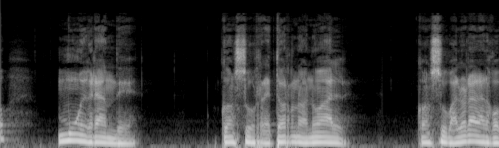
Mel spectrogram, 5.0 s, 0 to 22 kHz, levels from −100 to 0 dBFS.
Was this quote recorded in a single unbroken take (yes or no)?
yes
